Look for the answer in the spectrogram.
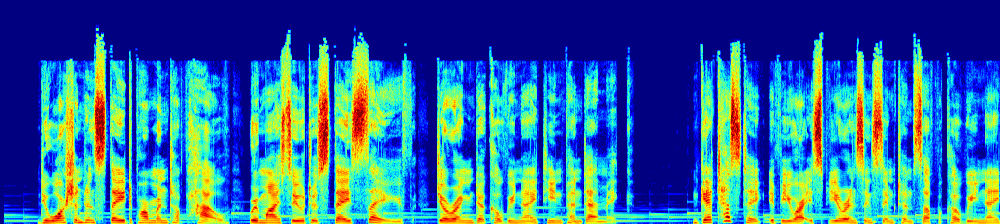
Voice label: English commercial

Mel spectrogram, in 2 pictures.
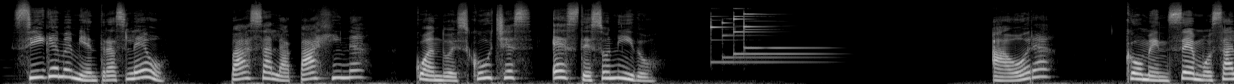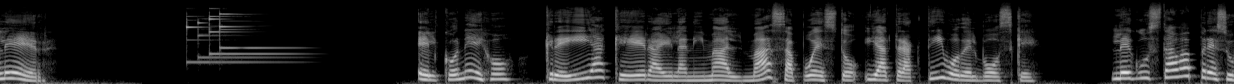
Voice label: spanish latin american audiobooks

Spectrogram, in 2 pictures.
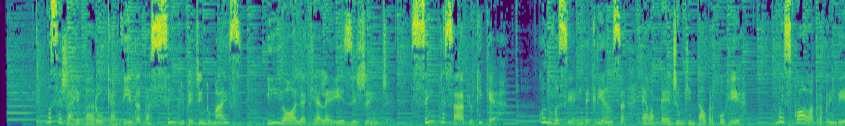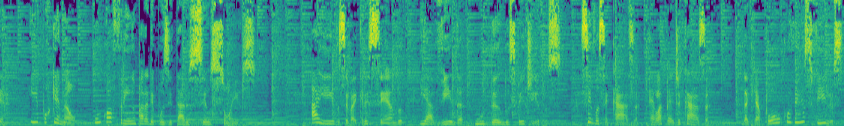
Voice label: Portuguese Brazilian commercial

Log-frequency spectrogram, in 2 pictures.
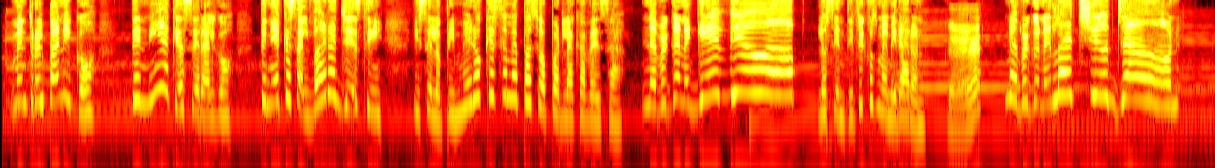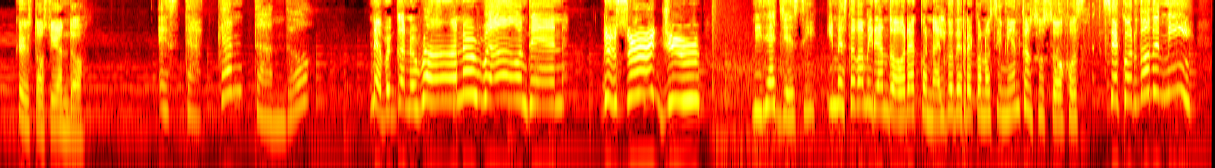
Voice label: spanish latin american animation

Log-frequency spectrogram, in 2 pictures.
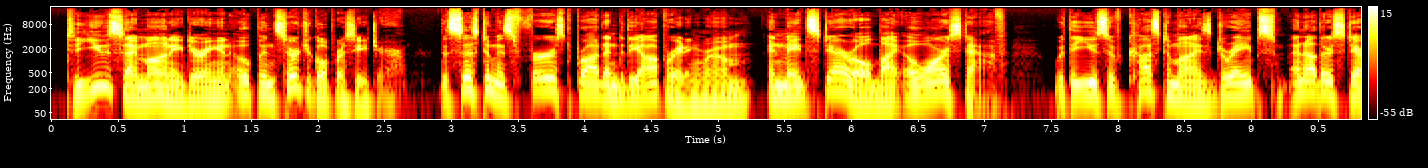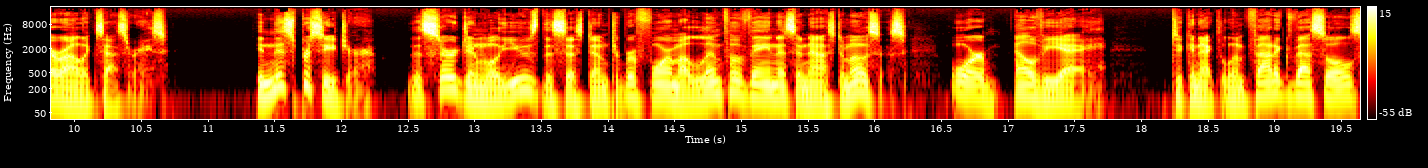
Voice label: english american medical narration; Italy

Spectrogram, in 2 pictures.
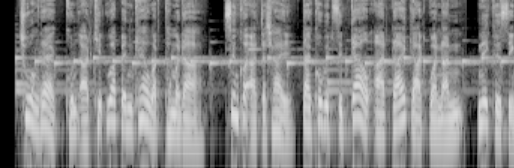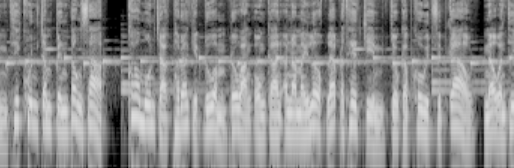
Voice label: thai documentaries

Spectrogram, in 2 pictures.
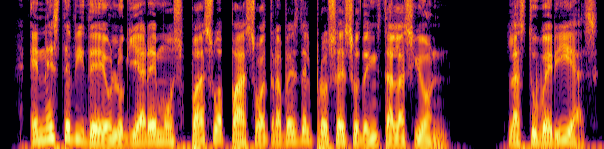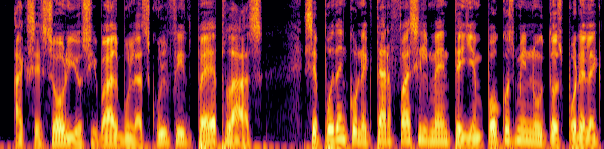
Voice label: spanish latin american e-learning

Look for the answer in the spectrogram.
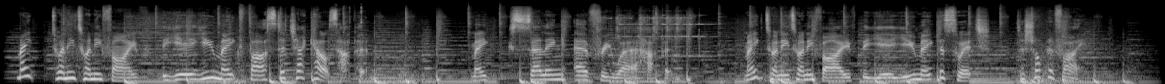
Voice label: english british promos

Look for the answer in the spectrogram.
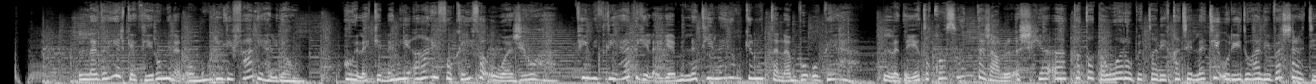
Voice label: arabic commercial; Arabisch; Palästina

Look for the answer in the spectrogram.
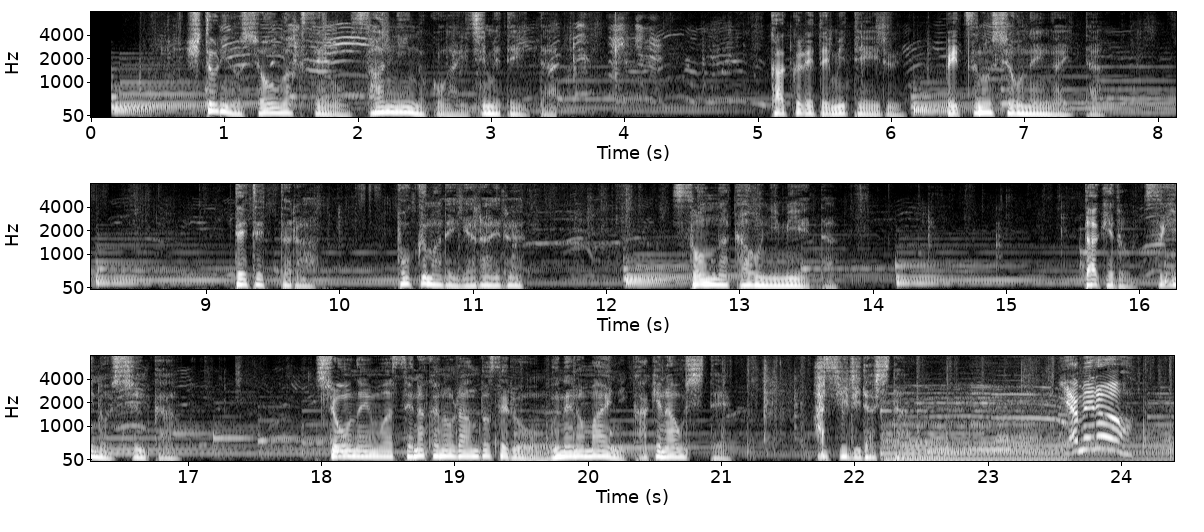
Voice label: japanese promos

